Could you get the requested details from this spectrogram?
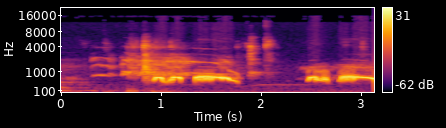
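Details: Female spotted dove giving lure calls in the urging 'thúc gù' and calling 'gáy gọi' styles: low mellow coos, each a quick wavering double note followed by a long drawn, slightly falling coo, heard twice, with faint higher chatter before the first.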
